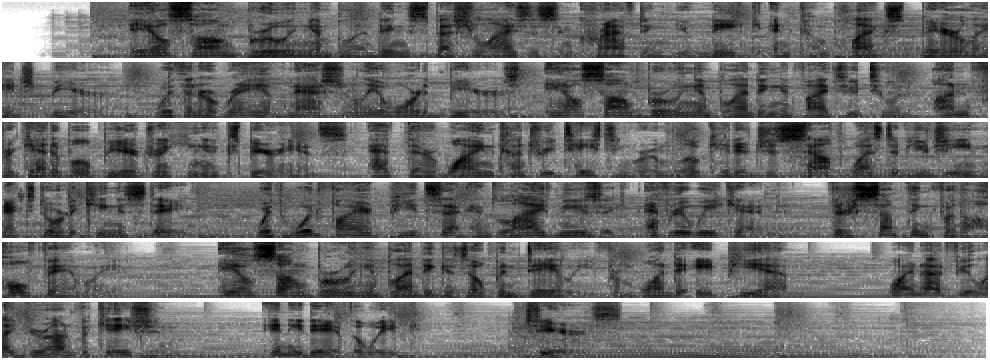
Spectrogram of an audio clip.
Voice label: radio spot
